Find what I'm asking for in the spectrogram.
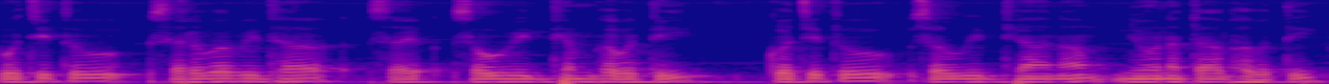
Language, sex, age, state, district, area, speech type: Sanskrit, male, 30-45, Karnataka, Chikkamagaluru, rural, spontaneous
